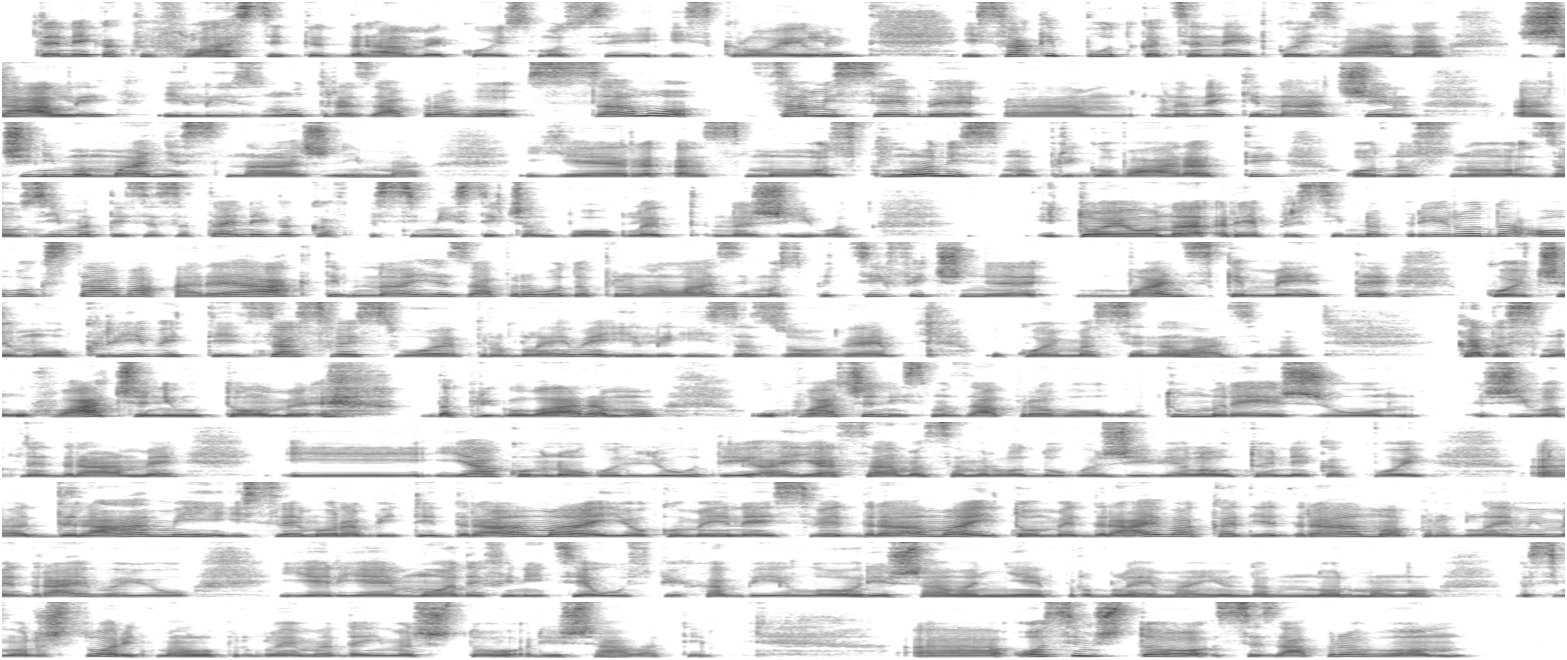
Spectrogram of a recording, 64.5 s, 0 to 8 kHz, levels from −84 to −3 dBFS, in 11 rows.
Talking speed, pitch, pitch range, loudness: 145 wpm, 210 Hz, 185-240 Hz, -30 LUFS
